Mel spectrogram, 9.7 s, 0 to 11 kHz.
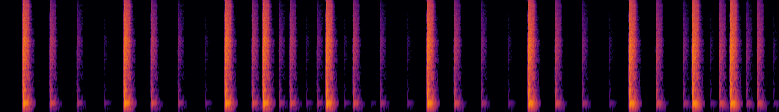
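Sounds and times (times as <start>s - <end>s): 
snare drum in E-flat minor: 2.8s - 4.3s, 8.6s - 9.7s.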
